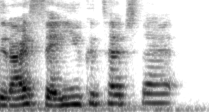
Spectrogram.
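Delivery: put-on, dead serious, stern-faced tone. Retelling a date's question about touching something in his car: imitating a dead serious question. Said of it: "looked at me straight face and was like, he was dead serious".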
